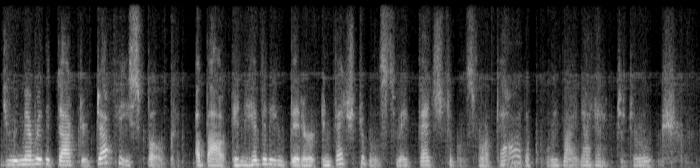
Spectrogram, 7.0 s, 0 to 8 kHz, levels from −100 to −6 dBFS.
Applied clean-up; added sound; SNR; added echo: neural mask model RNNoise.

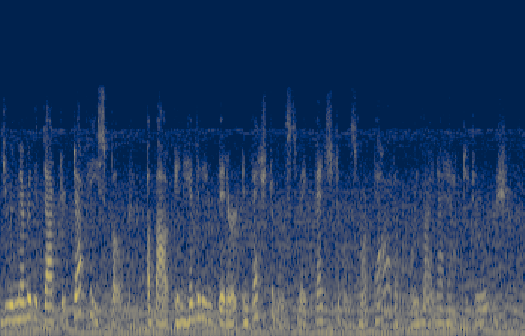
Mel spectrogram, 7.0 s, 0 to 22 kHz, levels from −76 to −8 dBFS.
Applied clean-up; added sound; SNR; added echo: none; Engine / Boat, Water vehicle; 6 dB; none.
